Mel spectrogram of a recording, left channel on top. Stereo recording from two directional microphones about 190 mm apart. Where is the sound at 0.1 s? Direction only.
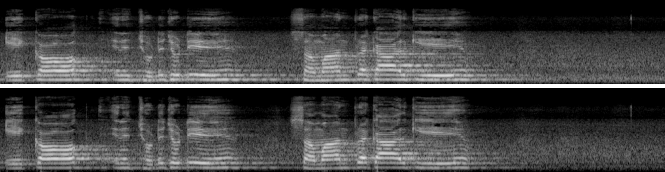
40° right (ahead or behind).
